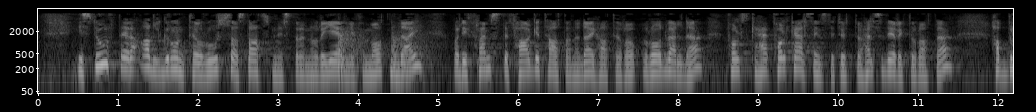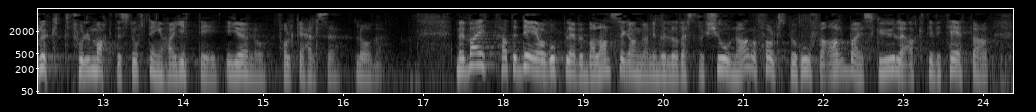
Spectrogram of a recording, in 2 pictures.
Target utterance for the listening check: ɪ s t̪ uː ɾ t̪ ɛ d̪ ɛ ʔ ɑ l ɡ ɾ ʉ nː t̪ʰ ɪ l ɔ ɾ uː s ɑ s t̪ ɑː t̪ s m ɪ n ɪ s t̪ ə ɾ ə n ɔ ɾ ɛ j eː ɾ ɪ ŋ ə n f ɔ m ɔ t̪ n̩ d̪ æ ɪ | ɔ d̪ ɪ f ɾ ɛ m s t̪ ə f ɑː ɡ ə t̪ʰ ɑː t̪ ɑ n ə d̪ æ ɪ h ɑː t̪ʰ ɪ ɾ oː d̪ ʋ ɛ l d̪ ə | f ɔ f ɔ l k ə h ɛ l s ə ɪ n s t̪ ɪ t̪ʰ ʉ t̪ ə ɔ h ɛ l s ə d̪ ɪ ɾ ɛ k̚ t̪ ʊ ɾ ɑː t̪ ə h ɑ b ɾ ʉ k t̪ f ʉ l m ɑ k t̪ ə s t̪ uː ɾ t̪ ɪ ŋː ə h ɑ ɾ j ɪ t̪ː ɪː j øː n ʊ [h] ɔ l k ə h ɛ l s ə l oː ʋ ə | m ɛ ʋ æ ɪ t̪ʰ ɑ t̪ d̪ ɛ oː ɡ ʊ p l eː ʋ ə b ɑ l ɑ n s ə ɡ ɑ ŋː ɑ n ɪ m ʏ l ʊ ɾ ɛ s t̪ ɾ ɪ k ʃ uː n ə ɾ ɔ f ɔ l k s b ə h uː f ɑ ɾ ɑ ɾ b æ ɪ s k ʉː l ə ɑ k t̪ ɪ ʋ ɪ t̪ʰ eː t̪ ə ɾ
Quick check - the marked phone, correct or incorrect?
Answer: incorrect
